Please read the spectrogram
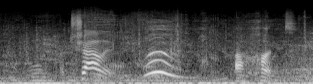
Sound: snorting

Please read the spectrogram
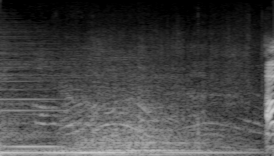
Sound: audience gasping

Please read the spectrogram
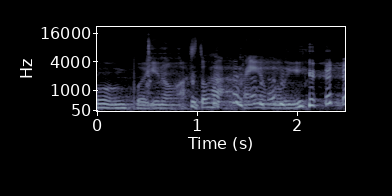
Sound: laughter

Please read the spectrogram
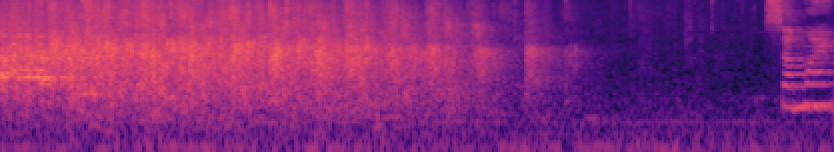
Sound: applause

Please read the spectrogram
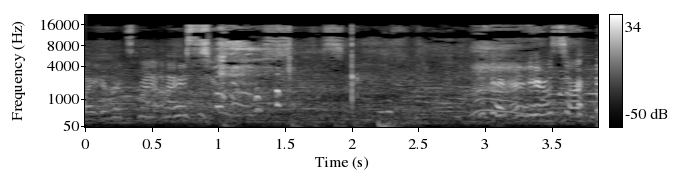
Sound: laughter

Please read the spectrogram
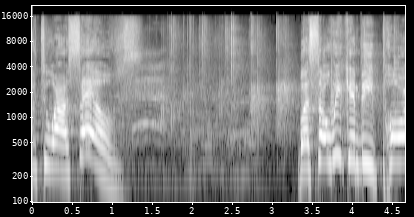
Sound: congregants affirming

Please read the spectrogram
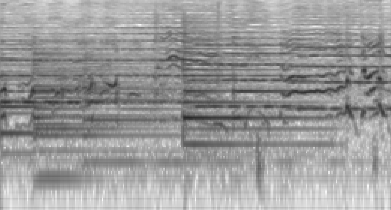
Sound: sobbing

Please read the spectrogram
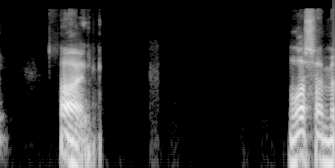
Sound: pause

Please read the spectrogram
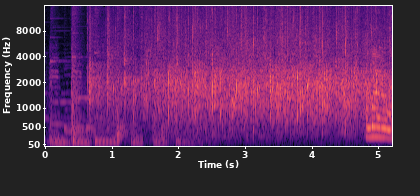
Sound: applause

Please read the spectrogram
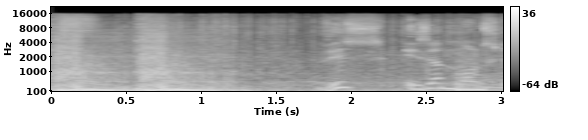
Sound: engines revving

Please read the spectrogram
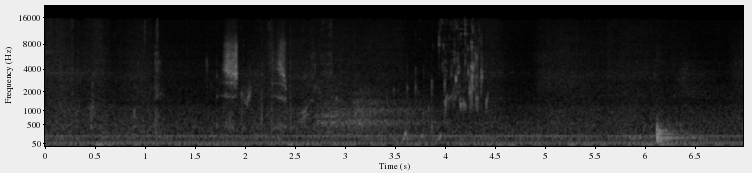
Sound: whispering

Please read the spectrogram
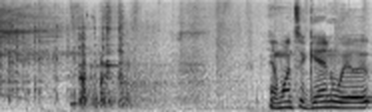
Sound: tools clattering

